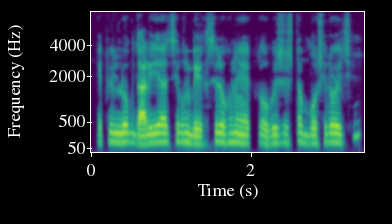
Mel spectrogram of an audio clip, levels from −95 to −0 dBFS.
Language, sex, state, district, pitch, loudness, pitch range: Bengali, male, West Bengal, Cooch Behar, 140 Hz, -19 LUFS, 130-150 Hz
